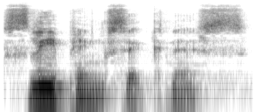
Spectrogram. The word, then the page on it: sleeping sickness: British English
